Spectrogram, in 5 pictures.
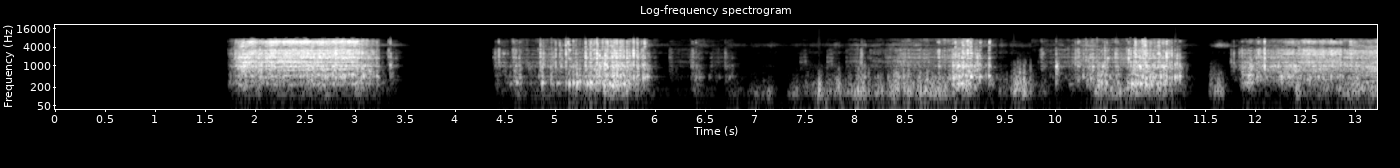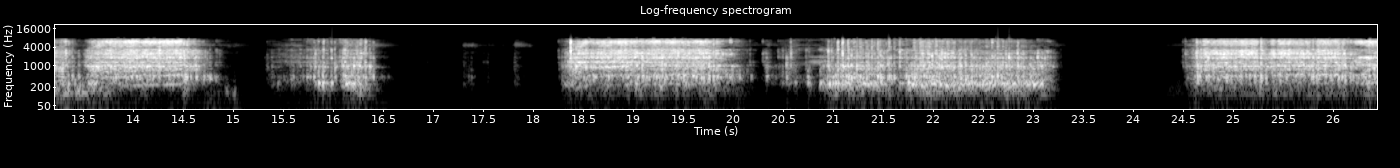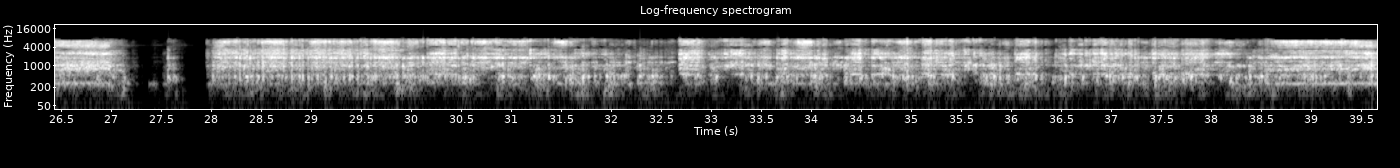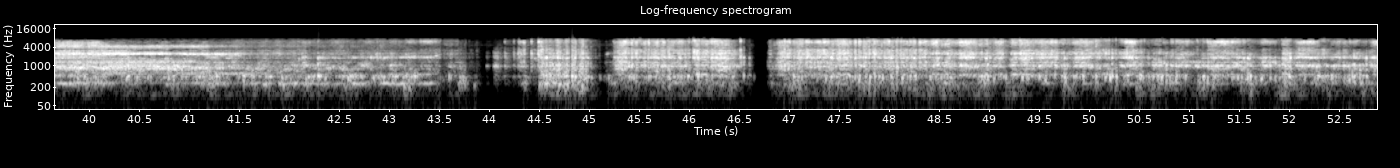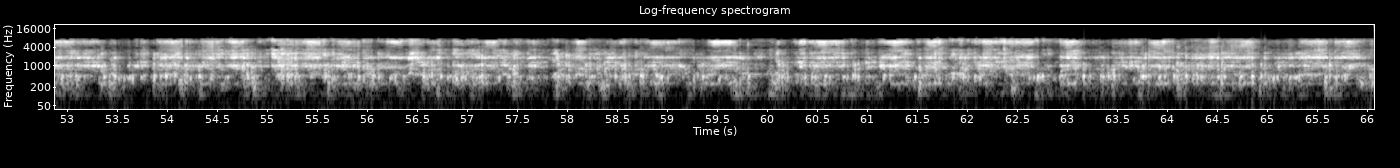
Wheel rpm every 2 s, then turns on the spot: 10, 30, 10, 0, 0, 20, 30, 20, 0, 40, 10, 10, 40, 40, 60, 70, 70, 70, 70, 70, 70, 50, 30, 50, 70, 70, 70, 70, 70, 70, 70, 70, 70.
4-6 20-24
